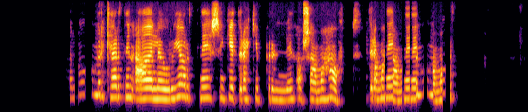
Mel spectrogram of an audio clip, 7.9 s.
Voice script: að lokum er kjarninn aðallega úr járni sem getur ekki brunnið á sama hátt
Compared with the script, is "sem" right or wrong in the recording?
right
